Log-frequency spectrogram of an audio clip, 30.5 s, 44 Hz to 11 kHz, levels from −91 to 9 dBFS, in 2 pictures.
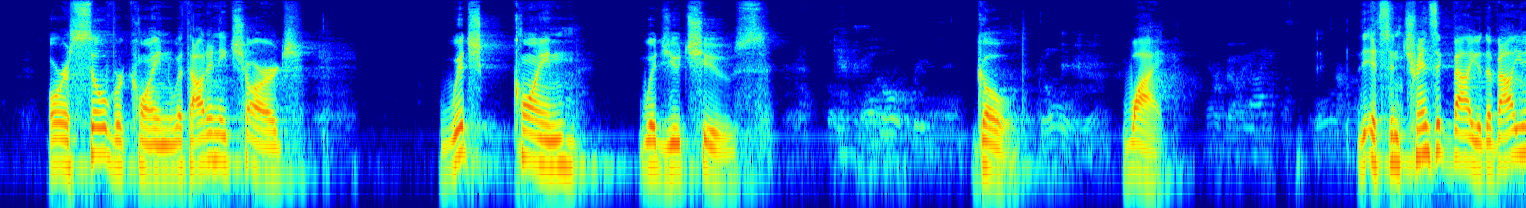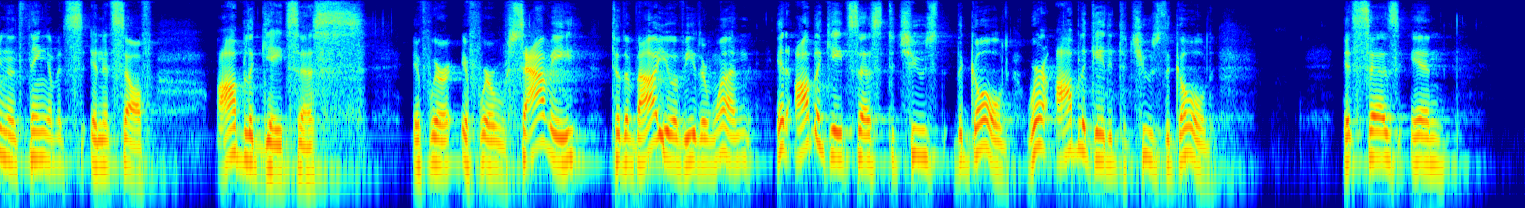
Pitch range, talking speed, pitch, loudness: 130-155 Hz, 110 wpm, 145 Hz, -20 LUFS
